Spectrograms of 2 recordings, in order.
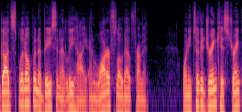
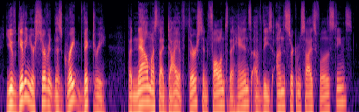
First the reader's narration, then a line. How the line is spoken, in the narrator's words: He was very thirsty, and so he cried out to the Lord and said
